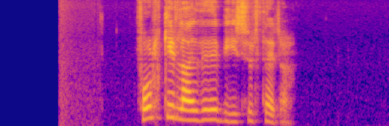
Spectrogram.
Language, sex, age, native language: Icelandic, female, 50-59, Icelandic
